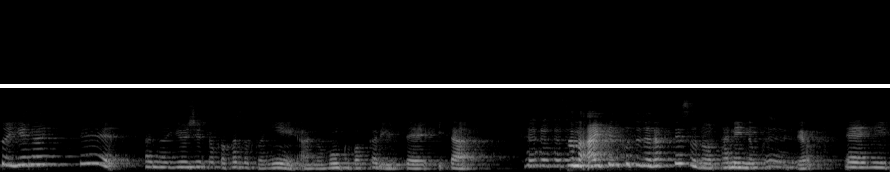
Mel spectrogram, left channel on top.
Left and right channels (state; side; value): silent; left; 51 dB below the other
